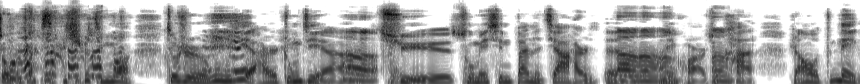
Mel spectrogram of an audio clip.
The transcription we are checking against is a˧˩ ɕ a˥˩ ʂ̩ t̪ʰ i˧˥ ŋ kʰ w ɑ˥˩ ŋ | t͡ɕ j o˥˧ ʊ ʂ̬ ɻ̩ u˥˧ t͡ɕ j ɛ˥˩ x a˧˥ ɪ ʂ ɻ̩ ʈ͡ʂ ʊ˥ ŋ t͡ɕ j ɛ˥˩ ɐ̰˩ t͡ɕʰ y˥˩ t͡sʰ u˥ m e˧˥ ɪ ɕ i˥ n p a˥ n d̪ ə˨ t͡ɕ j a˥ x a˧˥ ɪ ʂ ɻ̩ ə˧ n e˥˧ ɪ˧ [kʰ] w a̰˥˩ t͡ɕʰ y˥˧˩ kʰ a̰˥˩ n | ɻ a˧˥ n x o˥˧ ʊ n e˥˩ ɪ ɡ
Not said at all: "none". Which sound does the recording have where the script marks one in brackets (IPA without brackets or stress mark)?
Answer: kʰ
